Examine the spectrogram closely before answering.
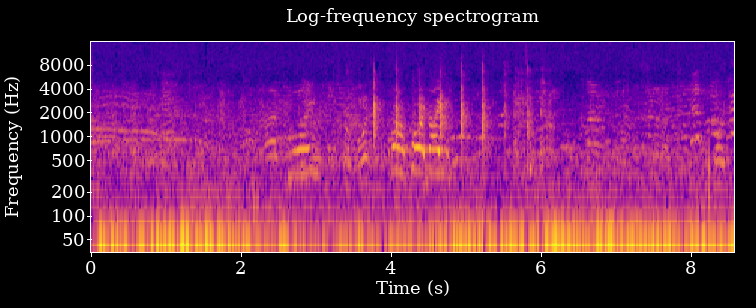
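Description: Adults and children shout and cheer loudly outdoors.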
